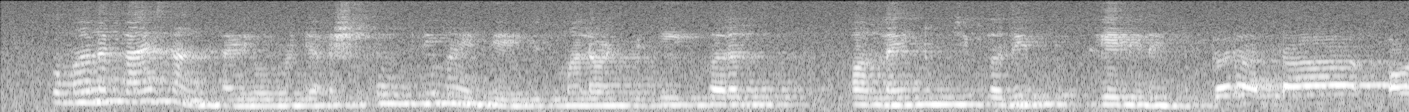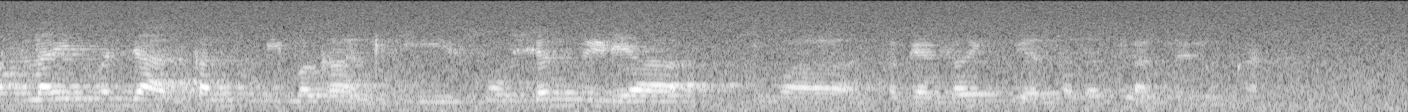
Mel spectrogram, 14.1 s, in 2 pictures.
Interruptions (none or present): none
